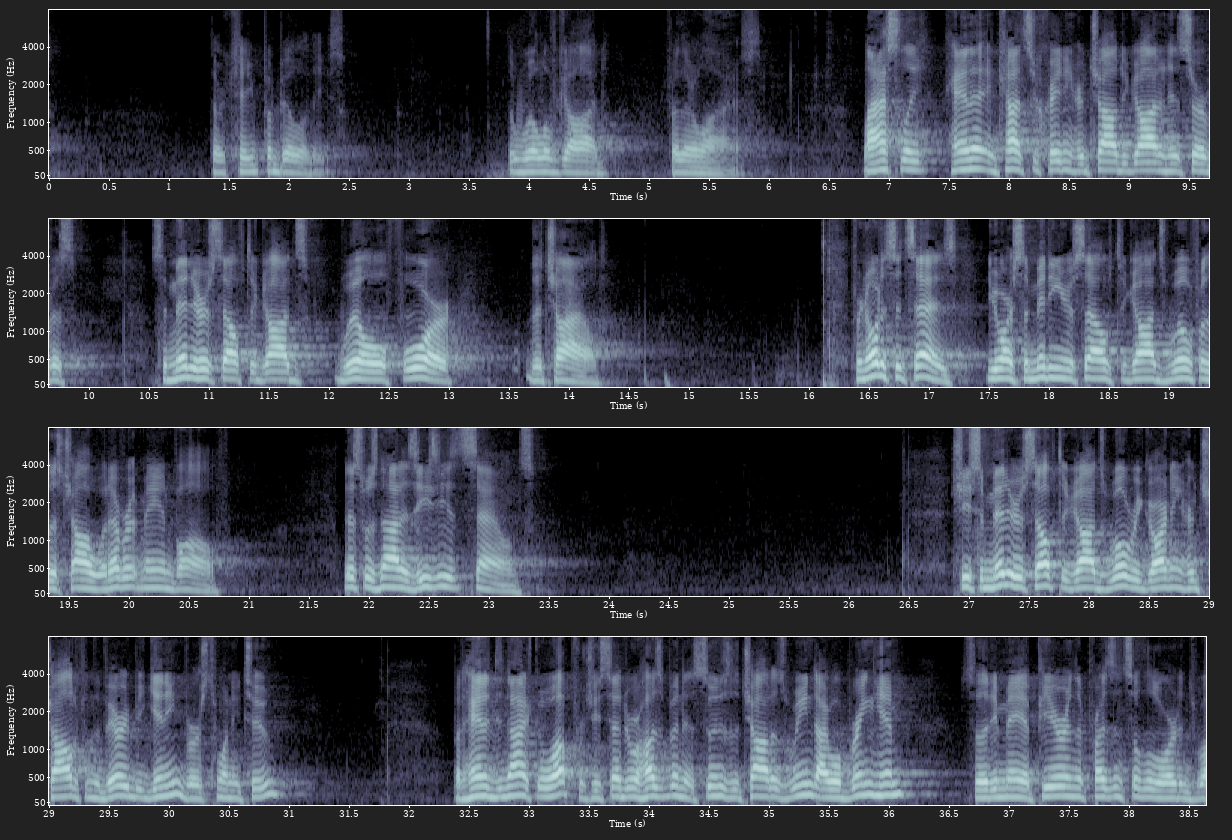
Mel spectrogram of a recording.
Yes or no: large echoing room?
yes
